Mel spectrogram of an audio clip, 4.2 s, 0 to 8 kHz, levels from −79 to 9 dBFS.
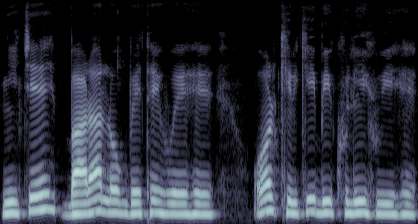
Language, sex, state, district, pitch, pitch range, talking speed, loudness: Hindi, male, Arunachal Pradesh, Longding, 150 Hz, 140-165 Hz, 170 wpm, -16 LUFS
